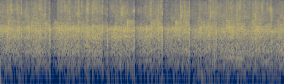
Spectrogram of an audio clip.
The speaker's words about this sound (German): Ich würde sagen, Ihnen geben wir einen herzlichen Applaus.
